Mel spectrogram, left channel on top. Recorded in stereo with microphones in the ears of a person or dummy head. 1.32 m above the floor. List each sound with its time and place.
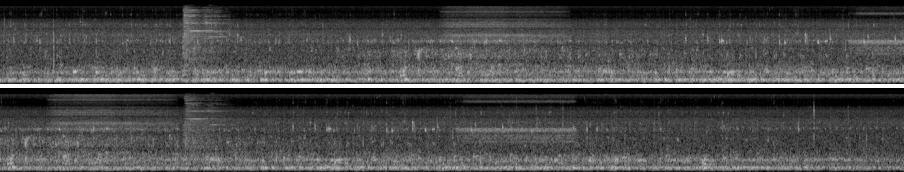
1.8 s keys jangling: 80° left, 5.5 m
